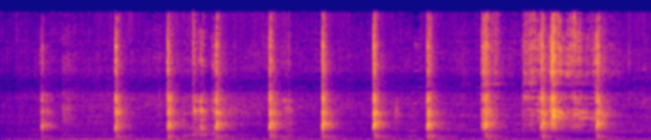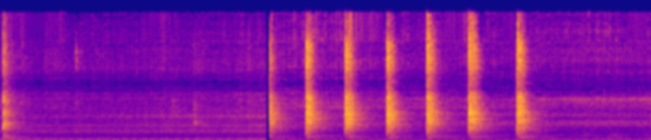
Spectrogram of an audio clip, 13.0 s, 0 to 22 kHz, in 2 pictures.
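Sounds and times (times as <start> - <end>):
bulldozer engine running: 0.0 - 13.0
sharp knocks: 0.4 - 6.8, 9.2 - 12.0.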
